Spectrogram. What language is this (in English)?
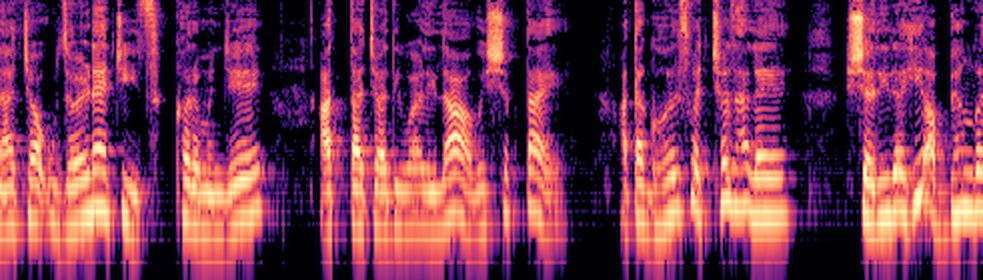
Marathi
